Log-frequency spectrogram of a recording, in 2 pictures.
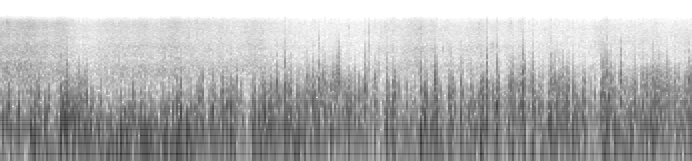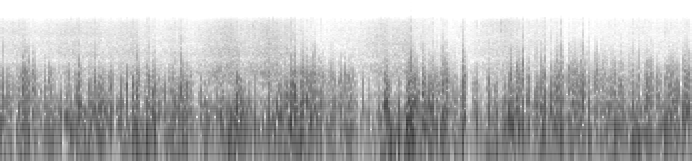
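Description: Wind buffeting the microphone of a handheld camera: a loud, uneven rumble that keeps surging and dropping.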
